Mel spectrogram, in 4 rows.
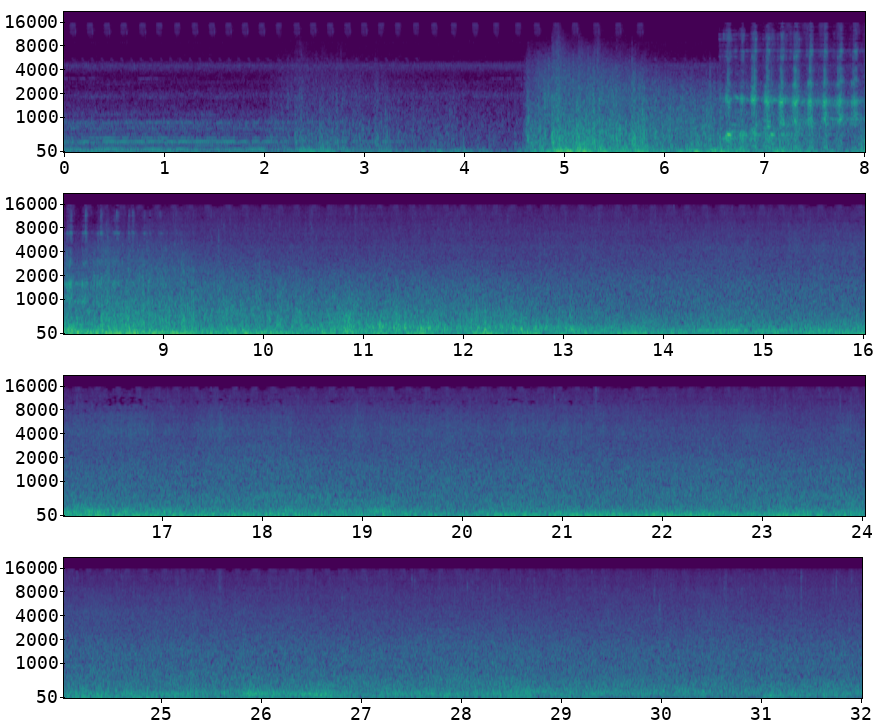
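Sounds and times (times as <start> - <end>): steady rain: 1.8 - 32.0
rolling thunder: 2.2 - 19.6.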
